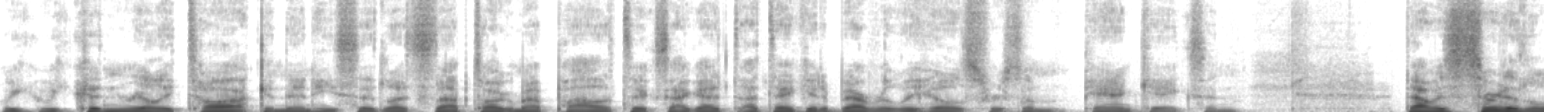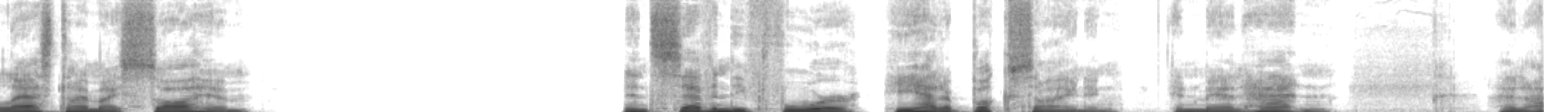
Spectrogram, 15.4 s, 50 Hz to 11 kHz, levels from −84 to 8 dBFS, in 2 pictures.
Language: English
